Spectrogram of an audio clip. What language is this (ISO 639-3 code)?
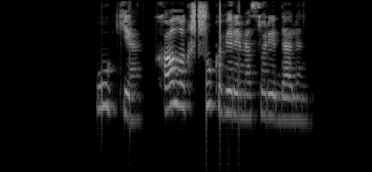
mrj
